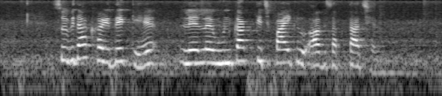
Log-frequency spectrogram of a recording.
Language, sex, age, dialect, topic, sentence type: Maithili, female, 18-24, Southern/Standard, banking, statement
